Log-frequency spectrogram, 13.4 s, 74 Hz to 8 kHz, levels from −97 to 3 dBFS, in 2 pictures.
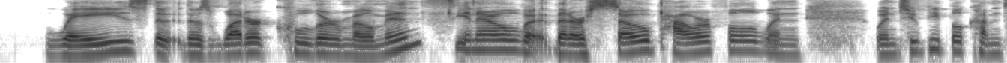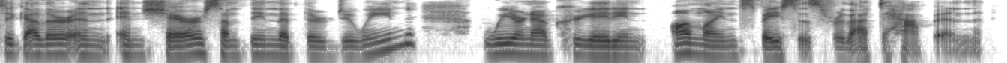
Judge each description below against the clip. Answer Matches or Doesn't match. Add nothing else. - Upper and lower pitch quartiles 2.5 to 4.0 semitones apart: Doesn't match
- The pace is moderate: Matches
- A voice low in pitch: Doesn't match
